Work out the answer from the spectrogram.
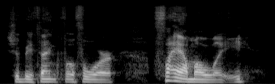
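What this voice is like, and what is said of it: Exaggerated Southern accent. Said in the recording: “let me pull on my Southern accent here, which I already have naturally, but let me get it a little bit further”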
